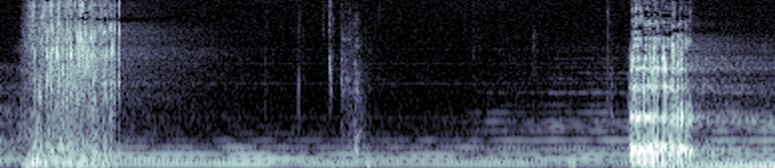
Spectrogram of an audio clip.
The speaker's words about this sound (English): Sorry about that. I've been belching nonstop.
